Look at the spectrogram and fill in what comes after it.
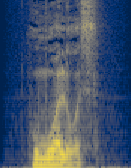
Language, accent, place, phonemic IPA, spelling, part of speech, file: German, Germany, Berlin, /huˈmoːɐ̯loːs/, humorlos, adjective, De-humorlos.ogg
- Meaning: humorless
